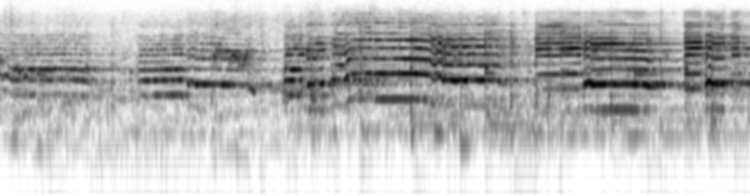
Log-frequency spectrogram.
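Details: Instrumental music with sustained, sliding melodic tones plays throughout, and no animal sound is heard.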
